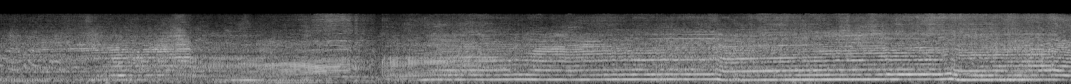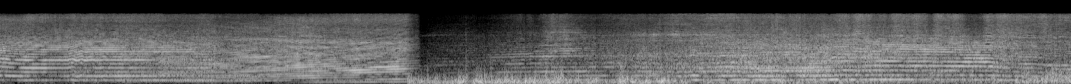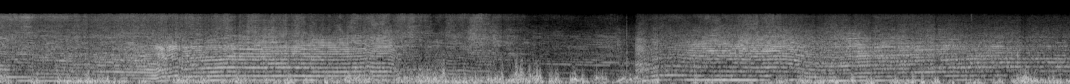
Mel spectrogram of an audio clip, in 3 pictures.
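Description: Two-stroke Yamaha F1ZR race motorcycle at full throttle on track, its engine note climbing through the revs and dropping back at each gear change, over and over. The sound changes abruptly about halfway through, where the recording cuts to another pass.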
